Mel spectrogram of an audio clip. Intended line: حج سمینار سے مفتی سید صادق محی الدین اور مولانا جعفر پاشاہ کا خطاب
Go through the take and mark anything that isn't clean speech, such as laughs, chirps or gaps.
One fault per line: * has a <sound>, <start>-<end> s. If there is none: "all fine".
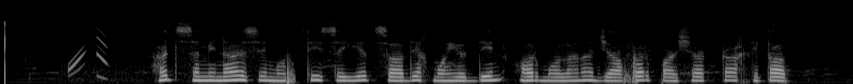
* has a chirp, 0.7-1.1 s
